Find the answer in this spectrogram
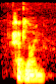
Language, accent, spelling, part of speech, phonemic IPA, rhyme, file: English, Southern England, headline, noun / verb, /ˈhɛd.laɪn/, -ɛdlaɪn, LL-Q1860 (eng)-headline.wav
- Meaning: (noun) A rope.: 1. Any of various type of rope used to attach a sail to a yard 2. A rope or chain used to attach the bow of a vessel to the shore or to another vessel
